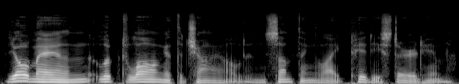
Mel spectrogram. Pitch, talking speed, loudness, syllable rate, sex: 105 Hz, 185 wpm, -19 LUFS, 4.5 syllables/s, male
